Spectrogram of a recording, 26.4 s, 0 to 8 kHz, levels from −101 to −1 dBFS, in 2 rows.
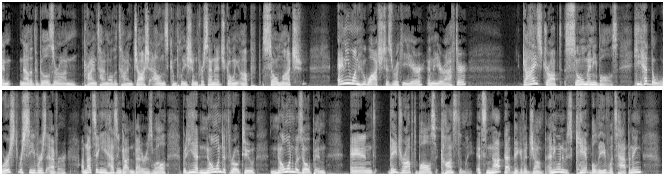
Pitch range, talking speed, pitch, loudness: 140-185 Hz, 180 wpm, 160 Hz, -15 LUFS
